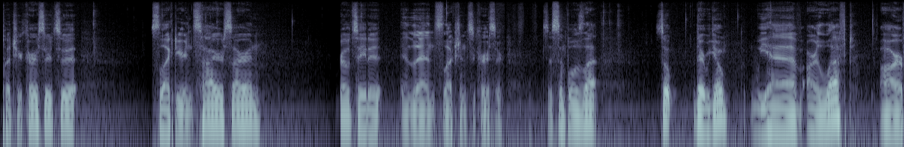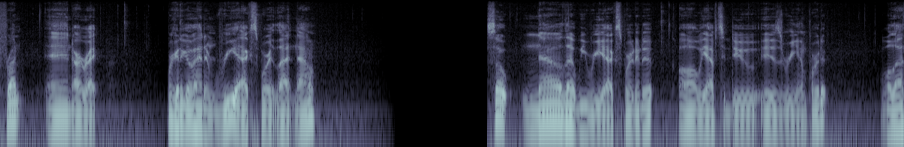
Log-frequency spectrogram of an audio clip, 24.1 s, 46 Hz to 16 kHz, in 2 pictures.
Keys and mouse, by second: 1.1 Tab, 1.8 click, 2.5 r, 2.5 z, 4.1 ctrl+click, 4.7 shift+s, 6.7 middle click, 7.4 click, 7.9 Tab, 8.2-8.5 shift+middle drag, 8.7-9.0 middle drag, 9.4 middle click, 9.9 middle click, 10.0 click, 10.2 shift+drag, 13.2 middle click, 13.7 shift+click, 13.8 middle click, 14.1 middle drag, 14.4 shift+middle drag, 14.9 middle click, 15.3 v.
